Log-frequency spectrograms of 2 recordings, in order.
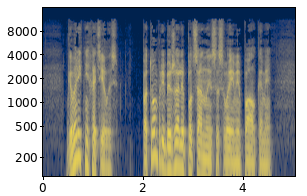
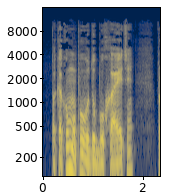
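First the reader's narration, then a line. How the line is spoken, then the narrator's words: Through gritted teeth, wife. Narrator (Russian): процедила Лехина супруга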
